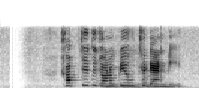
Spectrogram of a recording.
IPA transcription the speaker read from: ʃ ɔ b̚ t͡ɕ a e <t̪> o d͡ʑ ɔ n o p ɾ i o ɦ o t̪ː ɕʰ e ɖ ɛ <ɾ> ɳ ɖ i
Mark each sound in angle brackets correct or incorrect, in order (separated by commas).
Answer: correct, incorrect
